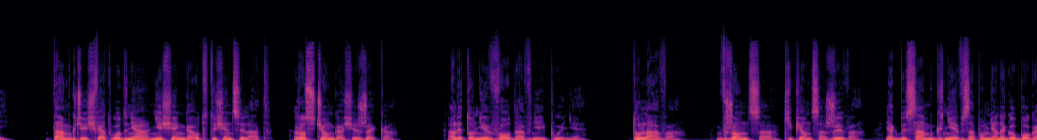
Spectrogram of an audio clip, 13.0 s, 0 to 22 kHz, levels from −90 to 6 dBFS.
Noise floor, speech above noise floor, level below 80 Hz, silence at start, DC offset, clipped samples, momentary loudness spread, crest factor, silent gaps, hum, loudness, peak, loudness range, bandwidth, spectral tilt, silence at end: under -90 dBFS; over 60 dB; -52 dBFS; 0 s; under 0.1%; under 0.1%; 14 LU; 18 dB; none; none; -31 LUFS; -12 dBFS; 3 LU; 15.5 kHz; -5.5 dB/octave; 0 s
